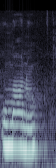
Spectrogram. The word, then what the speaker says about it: humano: Beispielsweise wird das H nicht gesprochen, wie bei dem Wort humano, was so viel wie Mensch bedeutet.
